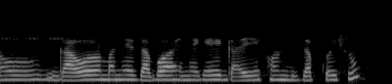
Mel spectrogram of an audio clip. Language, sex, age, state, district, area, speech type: Assamese, female, 30-45, Assam, Dibrugarh, rural, conversation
